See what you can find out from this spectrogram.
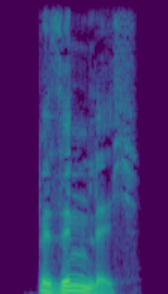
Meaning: contemplative, thoughtful (evoking, involving or tending towards a quiet, contemplative mood)
- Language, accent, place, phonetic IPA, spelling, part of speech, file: German, Germany, Berlin, [bəˈzɪnlɪç], besinnlich, adjective, De-besinnlich.ogg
